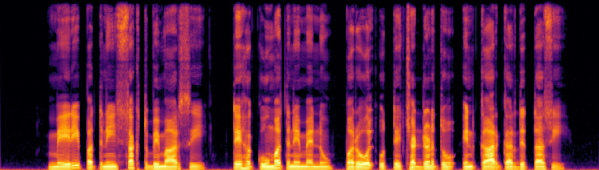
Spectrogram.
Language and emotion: Punjabi, neutral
